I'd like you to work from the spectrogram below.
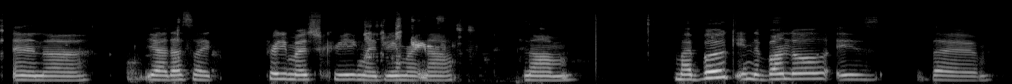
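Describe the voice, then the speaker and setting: A woman's fairly high voice with a Quebec accent, fairly even intonation, a very slow pace and long, frequent pauses. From Montreal, Quebec, Canada. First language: French. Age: 20s. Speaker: raw vegan cookbook author. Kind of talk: live video interview. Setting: live stream video call.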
